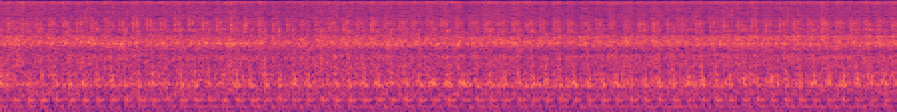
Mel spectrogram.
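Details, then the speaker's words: Suzuki Burgman Street scooter after fixing noisy CVT, cold morning start at one bar temperature: steady even idle without belt squeal, chirp or rattle; CVT noise gone, normal idle. "Hindi na po umiingay mga bossing. Nasa bali yung ingay niya is normal na lang po mga boss."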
